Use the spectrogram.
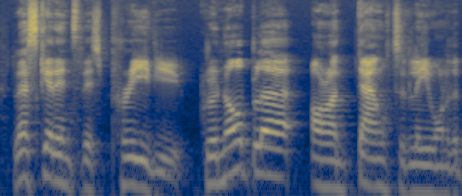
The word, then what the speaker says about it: Grenoble: Yes, we pronounce it Grenoble, Grenoble, Grenoble.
